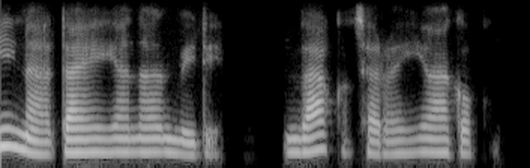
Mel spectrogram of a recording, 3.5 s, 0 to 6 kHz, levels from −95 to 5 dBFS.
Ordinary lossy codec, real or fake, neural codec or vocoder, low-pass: Opus, 32 kbps; fake; codec, 24 kHz, 0.9 kbps, WavTokenizer, small release; 5.4 kHz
